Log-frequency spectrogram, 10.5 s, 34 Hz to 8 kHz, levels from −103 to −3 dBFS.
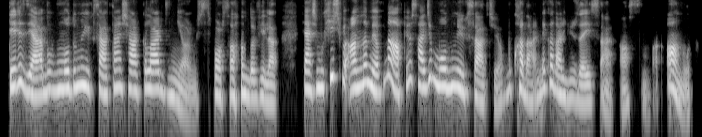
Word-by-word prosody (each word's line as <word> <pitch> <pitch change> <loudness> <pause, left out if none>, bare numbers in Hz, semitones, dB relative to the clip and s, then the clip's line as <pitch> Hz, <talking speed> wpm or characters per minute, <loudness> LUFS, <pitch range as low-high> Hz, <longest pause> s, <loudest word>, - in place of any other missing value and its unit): deriz 255 -3 +2
ya, 180 +1 +3
bu 225 - -4
modumu 235 +4 +2
yükselten 225 -2 0
şarkılar 225 -2 +1
dinliyorum 120 - -6
spor 180 -2 -5
salonunda 175 -1 -2
filan. 145 -5 -3 0.4
Yani, 230 -1 +4
şimdi 240 +3 +2
bu - - +1
hiçbir 365 - +1
anlamı 255 +3 +4
yok. 200 -1 0
Ne 380 - 0
yapıyor? 295 - +2
Sadece 255 -1 0
modunu 255 -5 +3
yükseltiyor. 165 - -3
Bu 225 - -9
kadar. 180 -7 -2
Ne 235 +2 -4
kadar 220 -10 0
yüzeysel 140 -5 -5
aslında. - - -14 0.2
Anlık. - - 0
220 Hz, 160 wpm, -22 LUFS, 175-245 Hz, 0.4 s, Yani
